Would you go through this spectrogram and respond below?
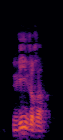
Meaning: food supplies, provisions
- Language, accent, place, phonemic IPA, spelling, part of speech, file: French, France, Lyon, /vivʁ/, vivres, noun, LL-Q150 (fra)-vivres.wav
